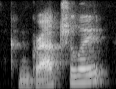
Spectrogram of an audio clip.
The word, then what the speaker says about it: congratulate: congrats to wait congratulate here's another one of our hidden CH sounds the tu says Chuck congratulate and another schwa in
